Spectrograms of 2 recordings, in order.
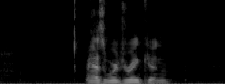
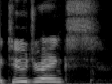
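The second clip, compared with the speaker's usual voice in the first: put-on Southern accent. Player's character ordering drinks from the bartender, Southern accent. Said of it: "I could do a Southern accent".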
